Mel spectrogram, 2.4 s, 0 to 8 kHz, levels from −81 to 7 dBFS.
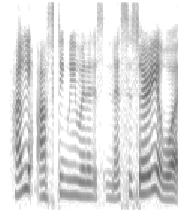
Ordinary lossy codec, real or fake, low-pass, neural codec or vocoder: none; fake; none; codec, 16 kHz, 1 kbps, FunCodec, trained on LibriTTS, 50 frames a second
